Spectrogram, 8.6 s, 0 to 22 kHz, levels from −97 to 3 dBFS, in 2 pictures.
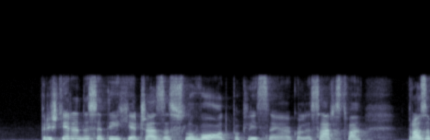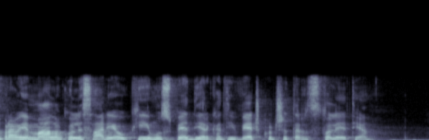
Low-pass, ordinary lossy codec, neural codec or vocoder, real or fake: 9.9 kHz; none; none; real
